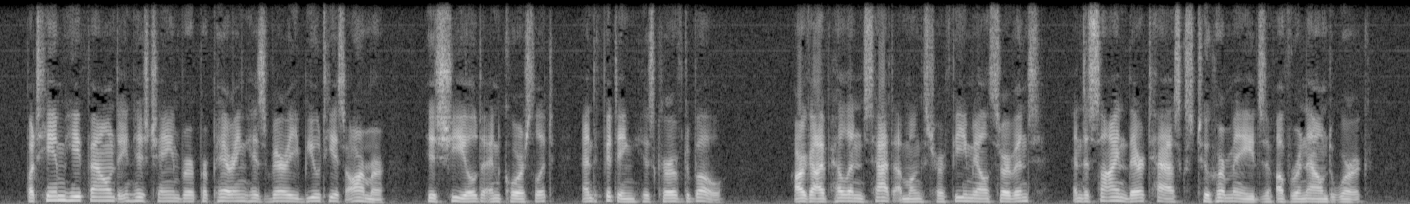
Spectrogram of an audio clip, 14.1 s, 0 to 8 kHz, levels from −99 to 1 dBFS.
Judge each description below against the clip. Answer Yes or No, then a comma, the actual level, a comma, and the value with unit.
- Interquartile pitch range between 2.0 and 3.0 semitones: Yes, average, 2.7 semitones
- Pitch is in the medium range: No, low, 120 Hz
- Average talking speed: Yes, average, 160 wpm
